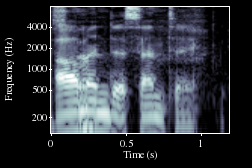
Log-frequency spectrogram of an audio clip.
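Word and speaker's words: Armand Assante: How do you pronounce his name? Armand Asante. – Armand Asante. – You say it so much better than I do.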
